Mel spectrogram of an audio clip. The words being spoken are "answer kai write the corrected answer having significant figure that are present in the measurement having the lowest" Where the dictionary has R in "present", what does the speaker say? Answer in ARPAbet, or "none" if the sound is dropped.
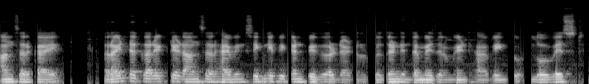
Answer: R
